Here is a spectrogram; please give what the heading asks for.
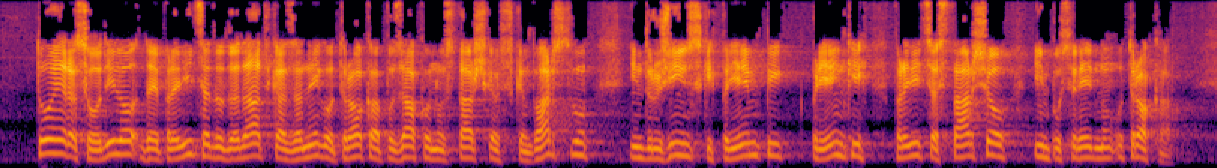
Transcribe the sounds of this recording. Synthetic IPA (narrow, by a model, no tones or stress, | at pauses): t̪oːjɛɾasoːd̪ilɔd̪ajɛpɾaʋiːt̪sad̪ɔd̪ɔd̪aːt̪kazaneːɡɔɔt̪ɾɔːkapɔzaːkɔnuɔst̪aɾʃkɛwskɛmʋaːɾst̪ʋu | ind̪ɾuʒinskix | pɾijeːŋkixpɾaʋiːt̪sast̪aɾʃɛwinpɔsɾeːd̪nɔʔɔt̪ɾɔːka̰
